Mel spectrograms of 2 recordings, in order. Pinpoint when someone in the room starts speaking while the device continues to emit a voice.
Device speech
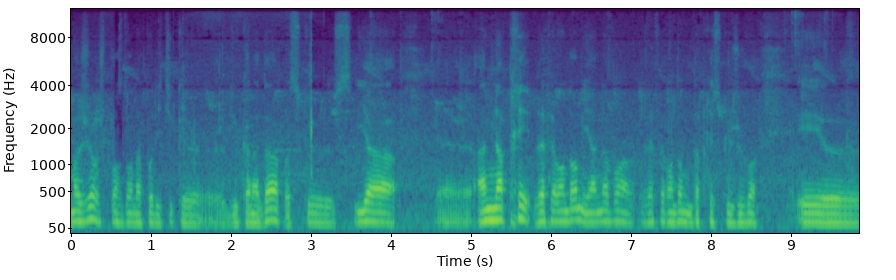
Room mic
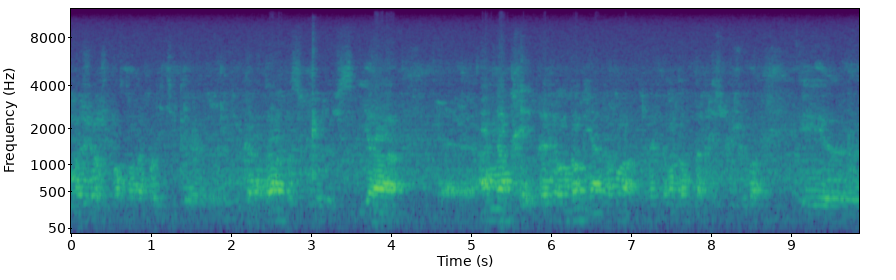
none

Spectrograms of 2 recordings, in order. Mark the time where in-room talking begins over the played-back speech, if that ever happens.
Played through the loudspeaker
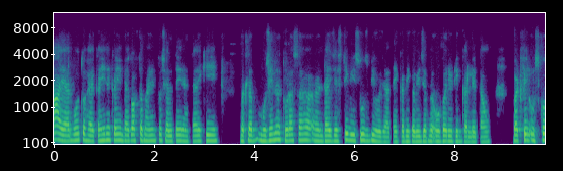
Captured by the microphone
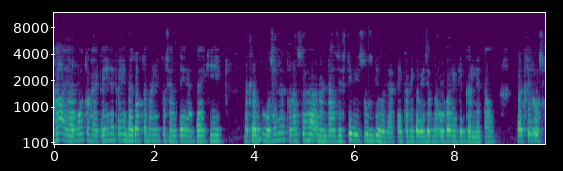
none

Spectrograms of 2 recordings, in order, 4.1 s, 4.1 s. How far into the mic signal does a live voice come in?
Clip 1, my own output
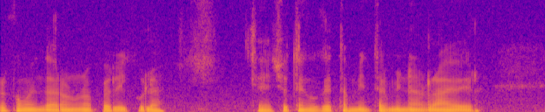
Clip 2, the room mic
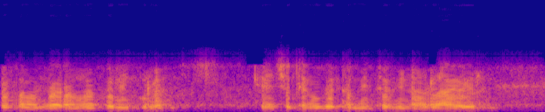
none

